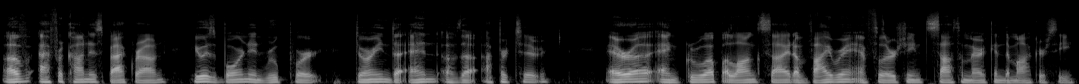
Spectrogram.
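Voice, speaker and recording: A man's voice: on the low side, steady tone, moderate pace, no room sound, studio quality. A man hosting an interview podcast, presenting his guest and posing questions. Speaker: podcast host. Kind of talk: scripted introduction and interview questions.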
